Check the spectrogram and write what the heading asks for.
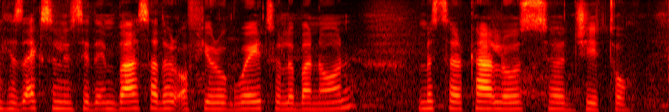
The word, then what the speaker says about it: Uruguay: Yes, well, Uruguay, in our Spanish language, we pronounce Uruguay, but of course, Uruguay too.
